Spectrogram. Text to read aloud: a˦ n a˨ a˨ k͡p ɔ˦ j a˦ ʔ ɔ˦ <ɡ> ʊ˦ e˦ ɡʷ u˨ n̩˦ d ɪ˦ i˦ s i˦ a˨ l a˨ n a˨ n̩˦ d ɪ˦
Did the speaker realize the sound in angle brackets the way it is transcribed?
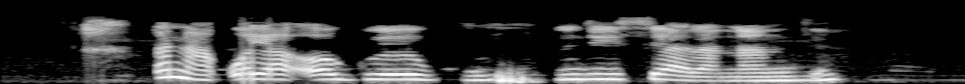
yes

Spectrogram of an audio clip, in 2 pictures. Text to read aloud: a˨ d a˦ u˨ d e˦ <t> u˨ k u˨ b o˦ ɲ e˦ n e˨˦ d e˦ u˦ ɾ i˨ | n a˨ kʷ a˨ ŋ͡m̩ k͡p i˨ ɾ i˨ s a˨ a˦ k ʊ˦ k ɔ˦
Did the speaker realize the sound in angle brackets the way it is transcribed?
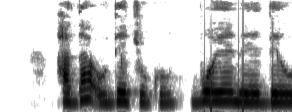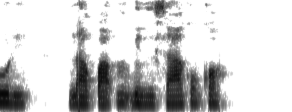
no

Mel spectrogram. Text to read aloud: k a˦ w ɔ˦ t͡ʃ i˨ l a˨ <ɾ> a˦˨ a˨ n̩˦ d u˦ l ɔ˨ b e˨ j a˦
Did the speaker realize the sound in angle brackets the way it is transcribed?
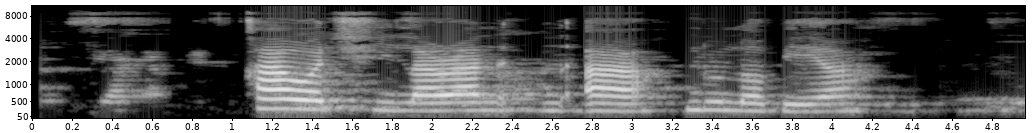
yes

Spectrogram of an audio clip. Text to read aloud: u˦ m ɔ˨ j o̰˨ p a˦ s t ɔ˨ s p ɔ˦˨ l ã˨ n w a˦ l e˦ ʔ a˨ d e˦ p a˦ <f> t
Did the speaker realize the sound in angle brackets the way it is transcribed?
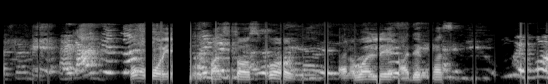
no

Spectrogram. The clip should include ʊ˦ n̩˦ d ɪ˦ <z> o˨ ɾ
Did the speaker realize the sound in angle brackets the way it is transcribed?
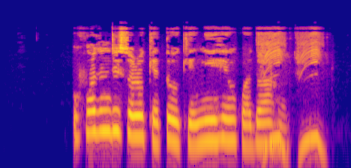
no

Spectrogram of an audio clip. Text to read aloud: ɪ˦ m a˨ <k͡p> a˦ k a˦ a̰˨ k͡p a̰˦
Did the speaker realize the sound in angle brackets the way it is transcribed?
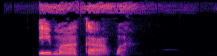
no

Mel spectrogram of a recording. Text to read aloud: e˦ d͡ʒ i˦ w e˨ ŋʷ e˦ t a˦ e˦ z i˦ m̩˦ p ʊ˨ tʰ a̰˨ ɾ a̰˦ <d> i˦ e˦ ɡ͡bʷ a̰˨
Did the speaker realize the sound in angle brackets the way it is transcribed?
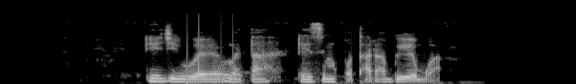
no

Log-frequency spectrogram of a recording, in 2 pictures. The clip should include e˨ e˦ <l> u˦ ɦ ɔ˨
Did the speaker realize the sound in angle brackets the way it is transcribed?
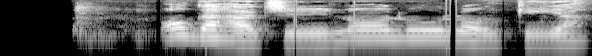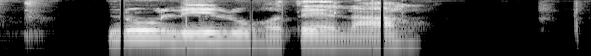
yes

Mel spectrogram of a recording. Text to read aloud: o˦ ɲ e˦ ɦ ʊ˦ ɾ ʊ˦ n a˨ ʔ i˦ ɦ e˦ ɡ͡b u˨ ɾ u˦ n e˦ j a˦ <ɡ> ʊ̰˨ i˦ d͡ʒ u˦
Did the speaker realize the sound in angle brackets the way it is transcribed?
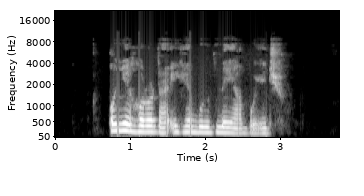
no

